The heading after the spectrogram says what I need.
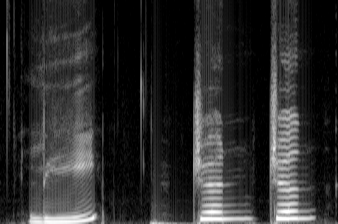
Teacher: Second tone up for Li.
